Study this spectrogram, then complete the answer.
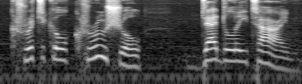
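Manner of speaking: mock-dramatic urgency. Driver announcing a critical deadline, mock-dramatic urgency. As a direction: hammer out the urgency, drawn out at the end.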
